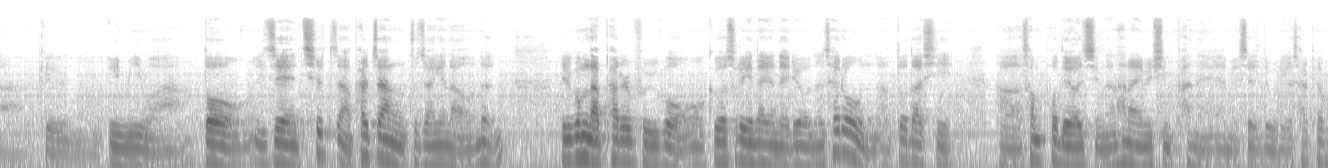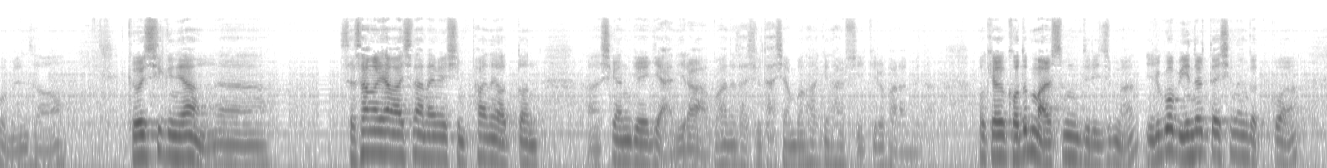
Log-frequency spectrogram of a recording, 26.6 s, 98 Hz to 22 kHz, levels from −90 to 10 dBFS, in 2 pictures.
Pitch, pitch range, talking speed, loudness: 105 Hz, 95-125 Hz, 295 characters per minute, -39 LUFS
